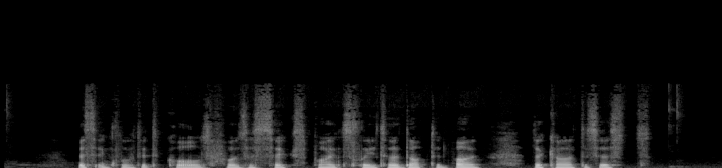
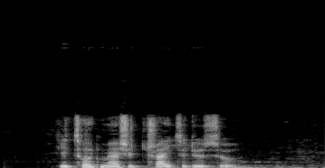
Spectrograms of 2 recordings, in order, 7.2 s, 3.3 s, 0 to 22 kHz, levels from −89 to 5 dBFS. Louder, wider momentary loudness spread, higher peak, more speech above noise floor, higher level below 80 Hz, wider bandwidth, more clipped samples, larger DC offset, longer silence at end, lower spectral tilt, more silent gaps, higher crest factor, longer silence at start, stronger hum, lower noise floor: second, -28 LUFS vs -22 LUFS; about the same, 9 LU vs 9 LU; about the same, -6 dBFS vs -4 dBFS; second, 39 dB vs 56 dB; first, -48 dBFS vs -62 dBFS; first, 10 kHz vs 7.2 kHz; neither; neither; first, 0.75 s vs 0.25 s; first, -7.5 dB/octave vs -5 dB/octave; neither; about the same, 22 dB vs 20 dB; first, 0.8 s vs 0.6 s; neither; second, -65 dBFS vs -77 dBFS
